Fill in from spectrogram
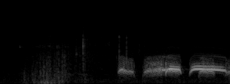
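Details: After a brief rustle and a click, a decoy spotted dove from Gia Lai, Vietnam, delivers three firm, low, mellow coos, the last two long and even.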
